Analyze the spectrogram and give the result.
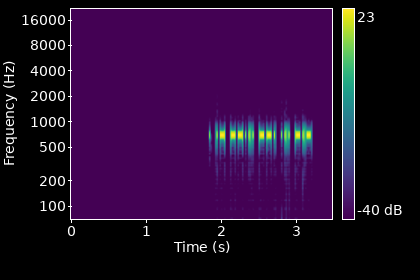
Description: Morse code, heard as a keyed tone, about 46 wpm, 700 Hz. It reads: EA7GSK
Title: DXCC-100 Call Signs - 6 Characters - Repeated 3x - 50wpm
